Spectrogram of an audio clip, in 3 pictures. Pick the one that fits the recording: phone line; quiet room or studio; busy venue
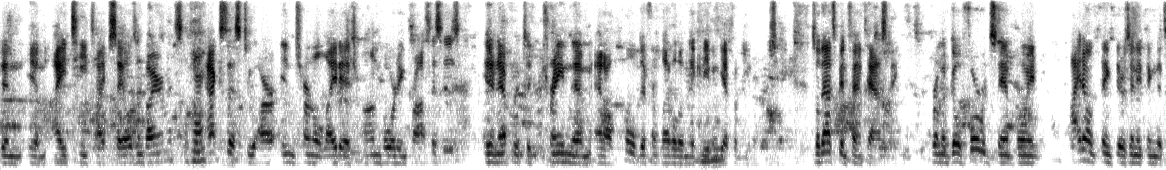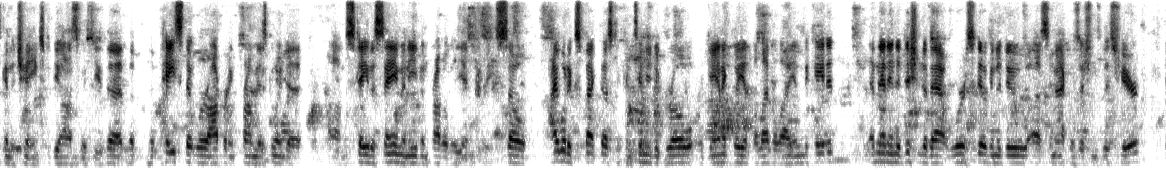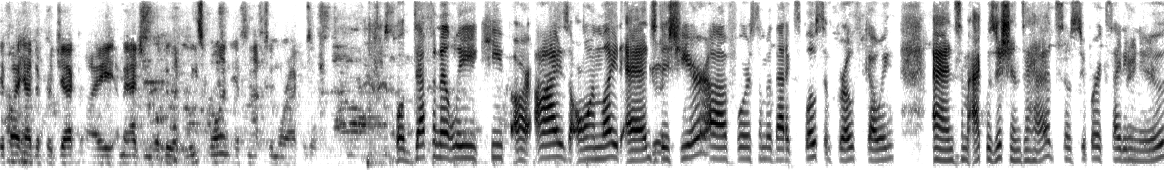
busy venue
